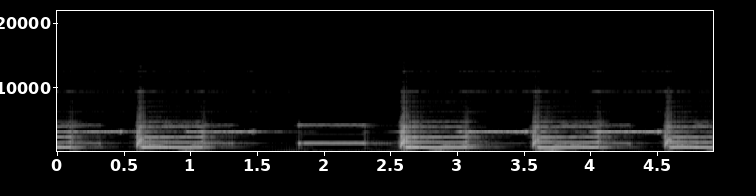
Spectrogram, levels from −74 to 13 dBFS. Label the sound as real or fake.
fake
